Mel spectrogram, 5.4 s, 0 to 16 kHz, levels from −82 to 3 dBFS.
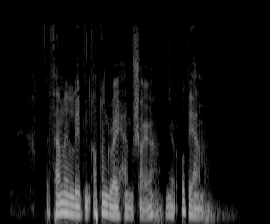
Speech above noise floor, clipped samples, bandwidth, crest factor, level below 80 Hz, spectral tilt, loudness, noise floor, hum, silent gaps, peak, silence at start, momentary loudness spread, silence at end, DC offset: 56 dB; under 0.1%; 11.5 kHz; 16 dB; -48 dBFS; -7 dB/octave; -32 LUFS; -87 dBFS; none; none; -16 dBFS; 0.95 s; 12 LU; 1.15 s; under 0.1%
